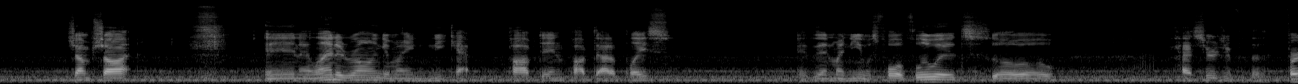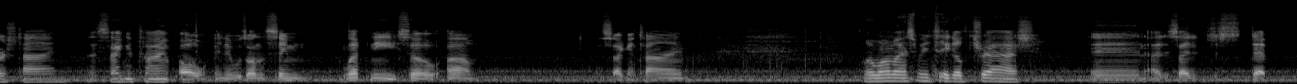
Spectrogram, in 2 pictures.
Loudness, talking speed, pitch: -34 LUFS, 150 wpm, 125 Hz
